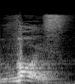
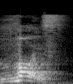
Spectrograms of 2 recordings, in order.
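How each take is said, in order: Both takes have the same delivery.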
